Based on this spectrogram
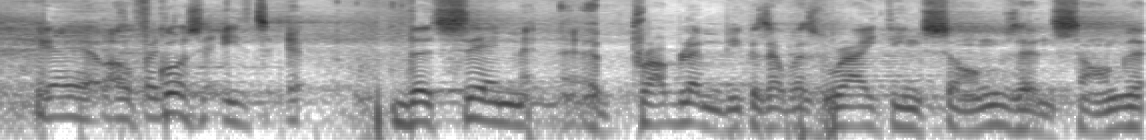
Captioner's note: none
